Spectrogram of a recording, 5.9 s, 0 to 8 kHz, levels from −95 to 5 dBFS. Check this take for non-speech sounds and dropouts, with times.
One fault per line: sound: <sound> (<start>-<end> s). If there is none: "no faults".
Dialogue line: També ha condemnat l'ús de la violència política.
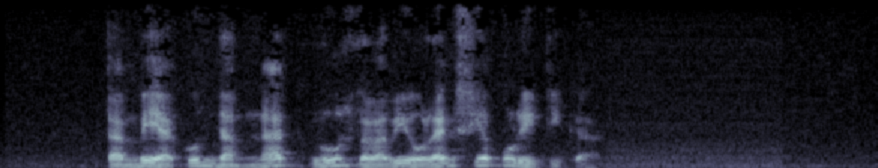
no faults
